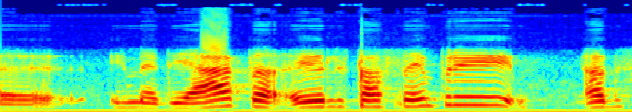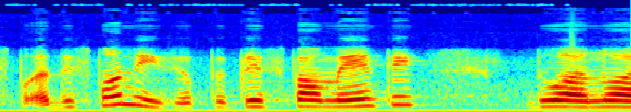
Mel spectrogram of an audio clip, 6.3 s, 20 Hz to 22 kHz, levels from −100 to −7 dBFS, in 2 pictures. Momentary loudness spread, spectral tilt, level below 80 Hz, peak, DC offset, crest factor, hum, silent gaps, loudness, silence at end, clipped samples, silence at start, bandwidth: 12 LU; -5 dB/octave; -40 dBFS; 0 dBFS; 0.1%; 16 dB; none; none; -16 LUFS; 0 s; under 0.1%; 0 s; 18 kHz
